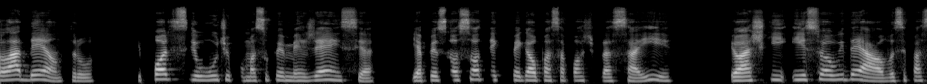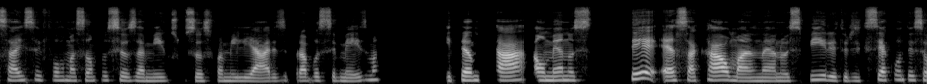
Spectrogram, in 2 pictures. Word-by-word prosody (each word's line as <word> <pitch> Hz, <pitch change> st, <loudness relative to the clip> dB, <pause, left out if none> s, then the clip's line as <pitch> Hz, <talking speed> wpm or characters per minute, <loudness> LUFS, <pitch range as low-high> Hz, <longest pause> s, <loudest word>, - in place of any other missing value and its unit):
lá 215 Hz, +3 st, +9 dB
dentro, 170 Hz, -7 st, -2 dB, 0.4 s
que 185 Hz, -, -15 dB
pode 235 Hz, 0 st, +5 dB
ser 210 Hz, -3 st, 0 dB
útil 205 Hz, +1 st, -5 dB
para 180 Hz, -, -17 dB
uma 175 Hz, 0 st, -3 dB
super 200 Hz, +2 st, -1 dB
emergência, 185 Hz, -3 st, -2 dB, 0.4 s
e 175 Hz, -, 0 dB
a 170 Hz, -, +1 dB
pessoa 195 Hz, +2 st, 0 dB
só 225 Hz, +2 st, +3 dB
ter 215 Hz, -2 st, -8 dB
que 210 Hz, -, -37 dB
pegar 190 Hz, -1 st, +2 dB
o -, -, -1 dB
passaporte 185 Hz, 0 st, -6 dB
para 165 Hz, 0 st, -2 dB
sair, 175 Hz, +3 st, -1 dB, 0.6 s
eu 180 Hz, -, +4 dB
acho 185 Hz, +3 st, +6 dB
que 215 Hz, -3 st, -6 dB
isso 215 Hz, +2 st, 0 dB
é 220 Hz, -, +1 dB
o 215 Hz, -, -5 dB
ideal, 210 Hz, -9 st, +3 dB
você 170 Hz, +4 st, -2 dB
passar 185 Hz, 0 st, -2 dB
essa 205 Hz, +1 st, -3 dB
informação 185 Hz, -2 st, -7 dB
para 195 Hz, -, -16 dB
os 190 Hz, -, -5 dB
seus 180 Hz, -2 st, -1 dB
amigos, 165 Hz, +1 st, -6 dB
para -, -, -28 dB
os -, -, 0 dB
seus 165 Hz, 0 st, -4 dB
familiares 160 Hz, -1 st, -2 dB
e 180 Hz, -, -18 dB
para 170 Hz, -1 st, -1 dB
você 175 Hz, 0 st, -6 dB
mesma, 170 Hz, +7 st, -8 dB, 0.7 s
e -, -, -6 dB
tentar 190 Hz, +1 st, +6 dB
ao 190 Hz, -, +2 dB
menos 195 Hz, +1 st, -1 dB, 0.4 s
ter 275 Hz, +3 st, +4 dB
essa 185 Hz, -1 st, +3 dB
calma, 195 Hz, -5 st, +5 dB
né, 165 Hz, 0 st, -3 dB
no 165 Hz, -, -5 dB
espírito 185 Hz, 0 st, -3 dB
de 165 Hz, 0 st, -12 dB
que -, -, -9 dB
se -, -, 0 dB
acontecer 200 Hz, -1 st, -3 dB
185 Hz, 190 wpm, -24 LUFS, 170-205 Hz, 0.7 s, lá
